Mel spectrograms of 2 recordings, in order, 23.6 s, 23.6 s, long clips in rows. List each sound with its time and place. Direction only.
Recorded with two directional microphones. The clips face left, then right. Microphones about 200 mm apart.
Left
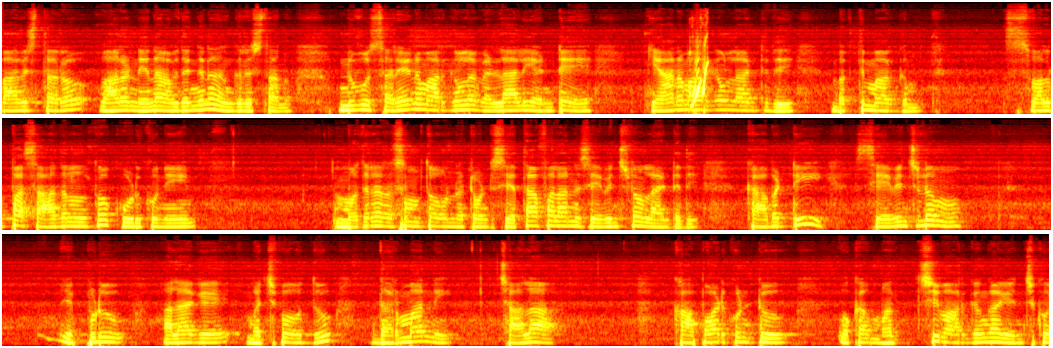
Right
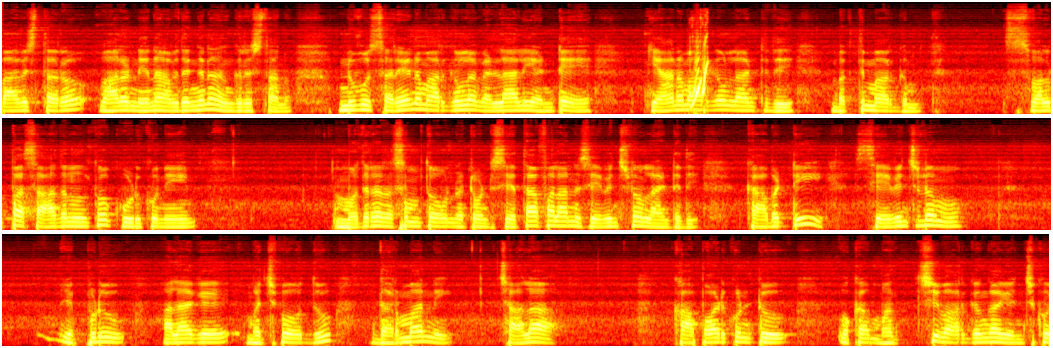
0.0 s speech: 40° right (ahead or behind)
10.3 s speech: 50° right (ahead or behind)
16.2 s speech: 45° right (ahead or behind)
